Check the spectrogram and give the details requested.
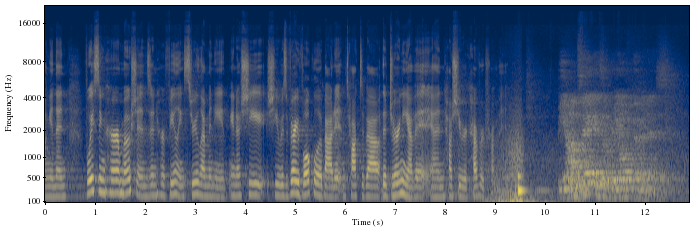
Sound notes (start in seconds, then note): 8.5 electronic blip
